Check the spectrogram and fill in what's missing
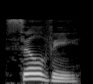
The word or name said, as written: Silvy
